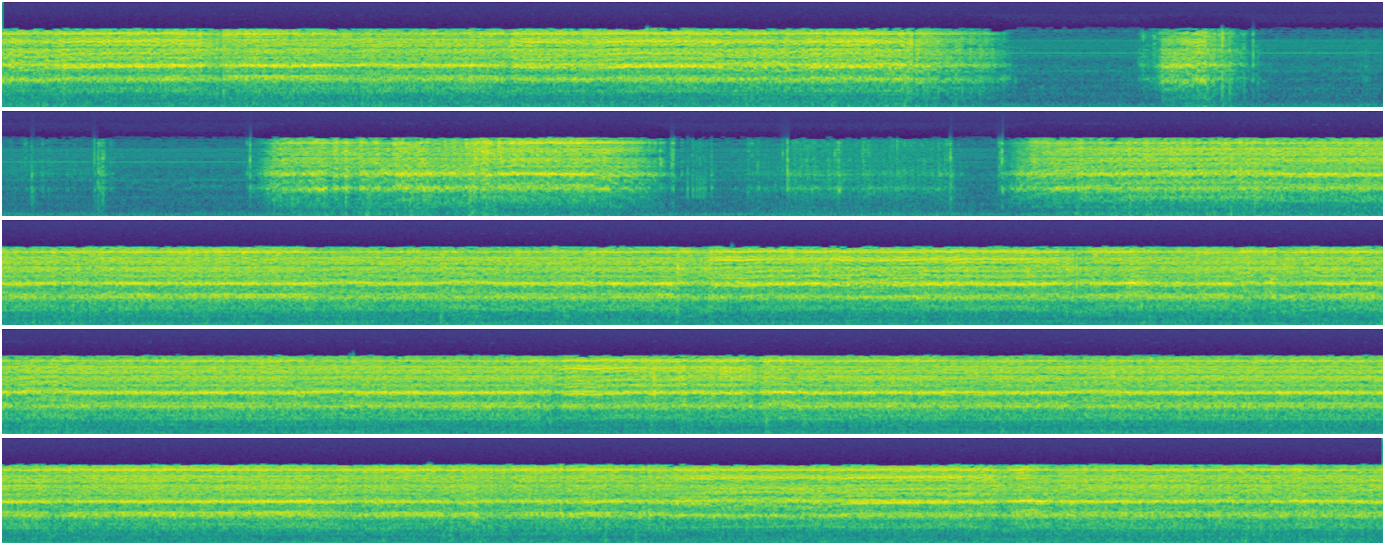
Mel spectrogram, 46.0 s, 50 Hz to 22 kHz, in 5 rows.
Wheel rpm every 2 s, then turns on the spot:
160, 160, 160, 30, 10, 60, 100, 10, 130, 160, 160, 160, 160, 160, 160, 160, 160, 160, 160, 160, 160, 160, 160.
none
